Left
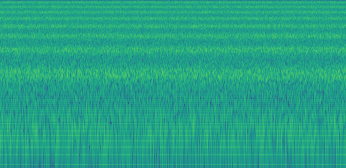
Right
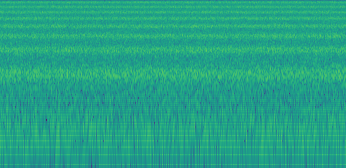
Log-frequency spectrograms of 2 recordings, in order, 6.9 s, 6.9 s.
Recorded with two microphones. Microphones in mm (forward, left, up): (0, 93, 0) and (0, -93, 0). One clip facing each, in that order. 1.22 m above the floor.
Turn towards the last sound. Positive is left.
No sound to turn to.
